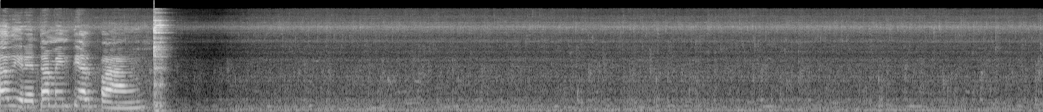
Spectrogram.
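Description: Gas burners hiss steadily.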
